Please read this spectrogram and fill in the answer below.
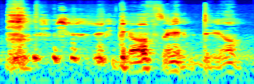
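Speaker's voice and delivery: cracking up, words dragged out through laughs; helpless laughter. Real, not acted. Recapper tickled by Quita saying "them", laughing helplessly. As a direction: barely get it out for laughing. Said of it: "I could not stop laughing".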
